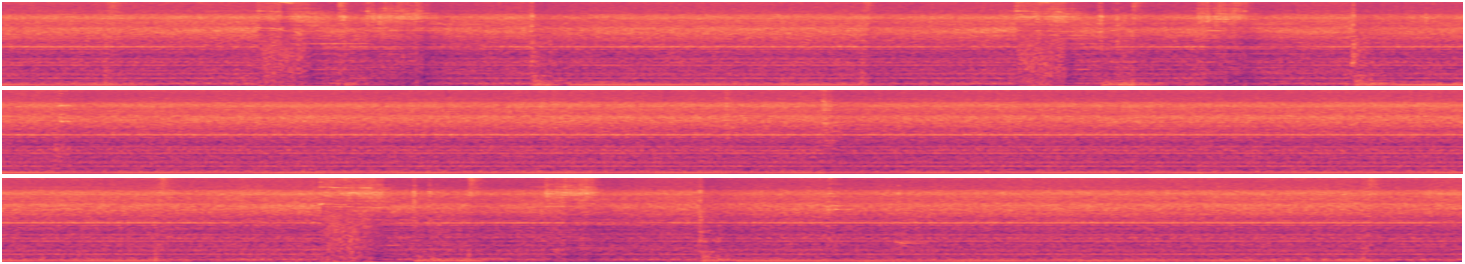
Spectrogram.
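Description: Electric workshop machine running steadily with a humming motor and a high, hissing cutting noise, broken by a few sharp knocks.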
